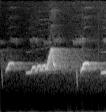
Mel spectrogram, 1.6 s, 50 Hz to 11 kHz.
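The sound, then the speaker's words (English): An Eastern Whip-poor-will calling: a clear, loud whistled phrase that slides up and then drops, followed by the start of another rising whistle, with no other sounds around it. “The Eastern Whippoorwill is on the 2016 State of North America's Birds Watch List, which includes bird species that are most at risk of extinction without significant conservation actions to reverse declines and reduce threats.”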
